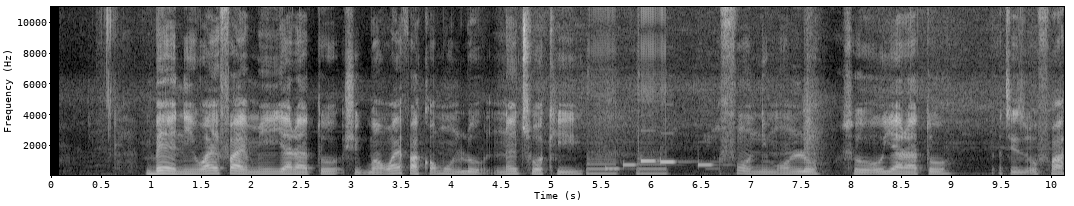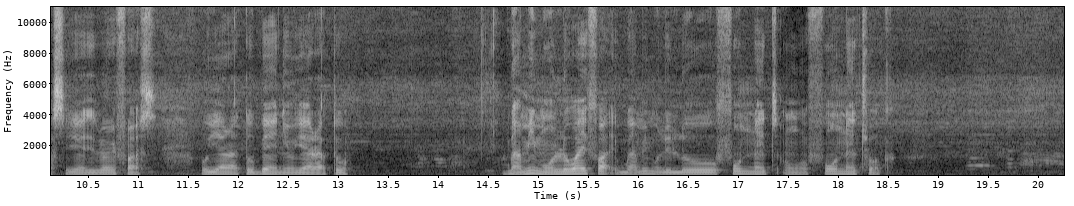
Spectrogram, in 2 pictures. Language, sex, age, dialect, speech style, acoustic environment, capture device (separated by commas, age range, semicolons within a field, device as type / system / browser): Yoruba, male, 25-34, Nigeria - Ijebu, happy; excited; focused, traffic; nature; people talking, mobile / Linux / Chrome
